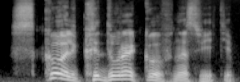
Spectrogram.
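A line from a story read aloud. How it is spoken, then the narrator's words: Grumble. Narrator (Russian): проворчал он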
